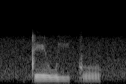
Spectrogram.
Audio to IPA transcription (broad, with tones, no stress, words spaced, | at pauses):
te˨wi˨ɡo˨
